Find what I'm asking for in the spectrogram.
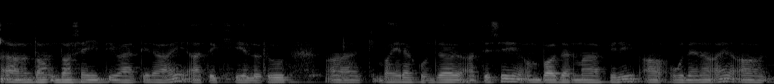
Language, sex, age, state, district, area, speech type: Nepali, male, 18-30, West Bengal, Darjeeling, rural, spontaneous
